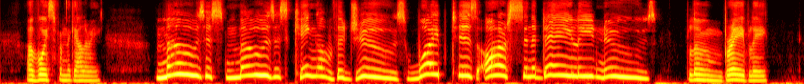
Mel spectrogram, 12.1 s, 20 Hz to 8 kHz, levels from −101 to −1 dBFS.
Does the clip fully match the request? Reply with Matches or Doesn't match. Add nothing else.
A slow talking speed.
Matches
